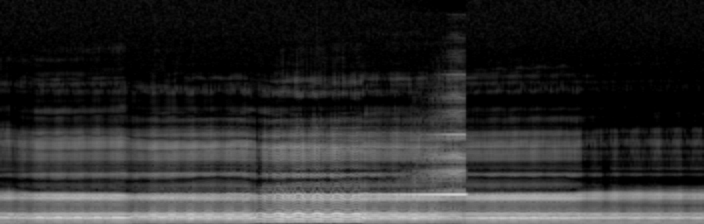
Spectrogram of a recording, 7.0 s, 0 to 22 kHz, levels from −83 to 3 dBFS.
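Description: A music clip with loudspeaker feedback squeal from 3.37 to 4.70 s: a single 2.9 kHz tone swells over roughly a second until it sits a few decibels above the music, as the microphone re-amplifies its own loudspeaker. The gradual swell separates it from steady interference whine.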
